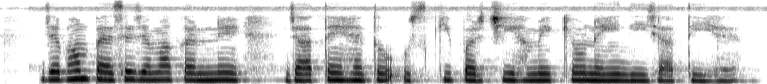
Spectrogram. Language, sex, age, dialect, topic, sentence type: Hindi, female, 18-24, Awadhi Bundeli, banking, question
